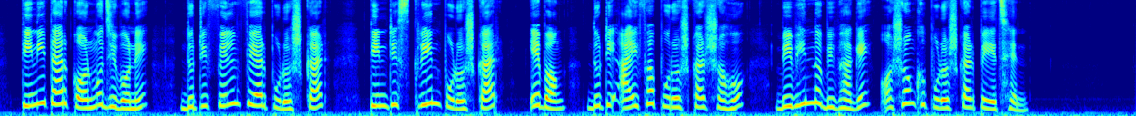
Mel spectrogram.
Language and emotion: Bengali, neutral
